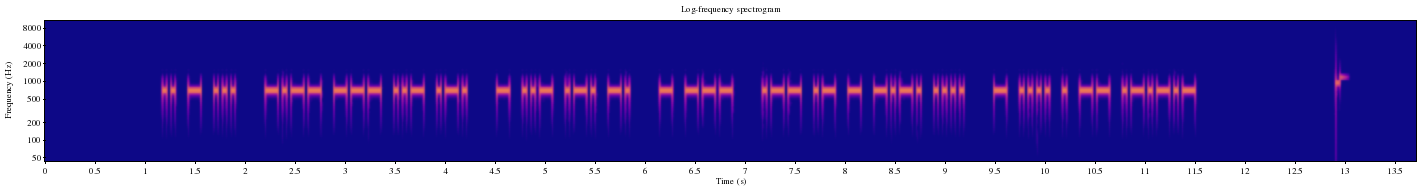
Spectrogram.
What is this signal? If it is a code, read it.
Morse code, heard as a keyed tone, about 28 wpm, 700 Hz. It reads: ITS YOUR TURN TO WATCH THEM.
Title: Sentences from Top 1000 Words - Review Part 1 - 28wpm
